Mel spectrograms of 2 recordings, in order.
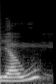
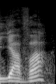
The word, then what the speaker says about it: Yahvah: C'est toujours le V, la vraie épellation. C'est pourquoi c'est Yava, et ceux qui prononcent Yava sont ôtés du péché, mais ceux qui prononcent Yahou ne sont jamais délivrés du péché.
